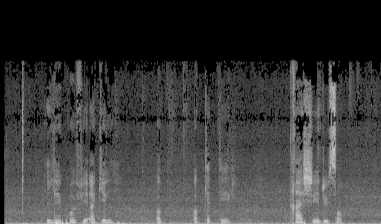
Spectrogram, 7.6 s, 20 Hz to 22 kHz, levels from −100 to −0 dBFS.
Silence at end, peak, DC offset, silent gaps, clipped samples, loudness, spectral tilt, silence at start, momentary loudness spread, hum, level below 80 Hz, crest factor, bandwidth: 0 s; -4 dBFS; under 0.1%; none; under 0.1%; -25 LUFS; -3.5 dB/octave; 0.1 s; 18 LU; none; -32 dBFS; 22 dB; 16 kHz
